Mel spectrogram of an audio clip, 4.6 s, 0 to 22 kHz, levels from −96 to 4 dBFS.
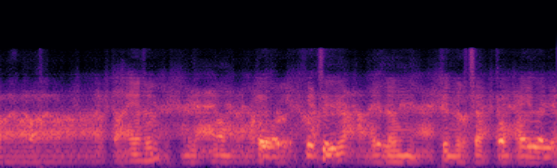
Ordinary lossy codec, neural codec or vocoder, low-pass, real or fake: none; codec, 16 kHz, 0.5 kbps, FreqCodec, smaller model; none; fake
